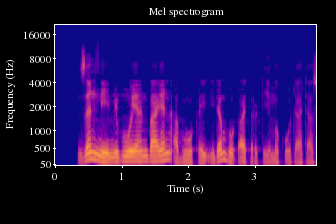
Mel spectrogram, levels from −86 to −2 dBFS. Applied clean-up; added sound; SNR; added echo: neural mask model DeepFilterNet 3.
